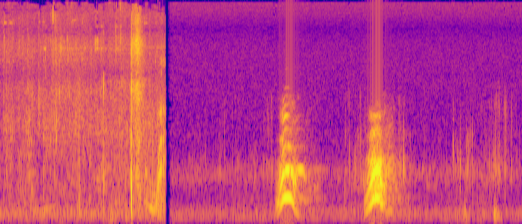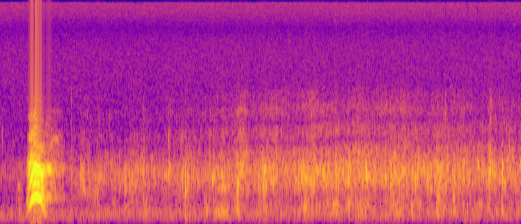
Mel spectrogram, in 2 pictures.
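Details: Dog at a dog park inviting another dog to play, wanting to be chased: three short, mid-pitched barks roughly a second apart, followed by a faint, steady whining tone with quiet background noise.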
